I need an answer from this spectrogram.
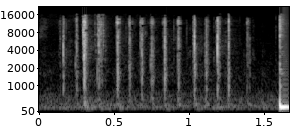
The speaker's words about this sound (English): He crouched over his keyboard and messaged the group.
